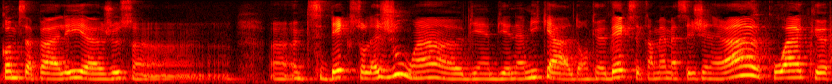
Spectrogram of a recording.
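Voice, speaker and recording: A woman's voice: medium pitch, animated, measured pace. A woman from Quebec with a Québécois accent, giving a casual video lesson on her channel, chatty with many fillers and easy laughs. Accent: Québécois French. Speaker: language teacher on her channel.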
